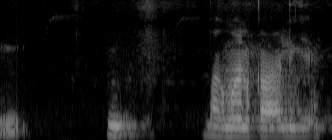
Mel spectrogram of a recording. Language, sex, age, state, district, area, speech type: Maithili, female, 30-45, Bihar, Begusarai, rural, spontaneous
